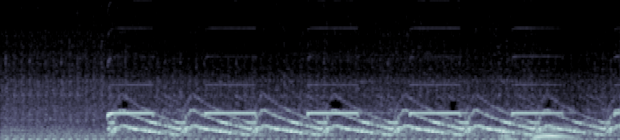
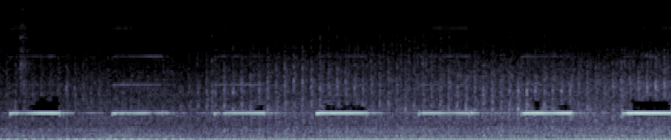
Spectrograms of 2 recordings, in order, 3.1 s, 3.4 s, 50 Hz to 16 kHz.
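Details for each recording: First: Nifty TM34T 34' towable man lift, at start of basket operation; loud sweeping warble siren over engine drone, about three falling sweeps a second, interlock alarm because one outrigger lacked enough pressure on the ground. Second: Nifty TM34T 34' towable man lift raising the main boom; short steady high beeps about twice a second over low motor hum, normal operation beep.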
